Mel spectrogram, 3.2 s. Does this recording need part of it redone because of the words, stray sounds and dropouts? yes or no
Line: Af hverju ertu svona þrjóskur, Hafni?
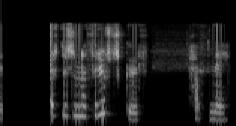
no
